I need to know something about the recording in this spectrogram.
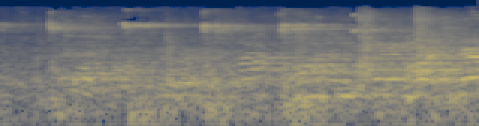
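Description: Indistinct voices of players and spectators echoing in a large gym, with several short, high squeaks of sneakers on the hardwood court.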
